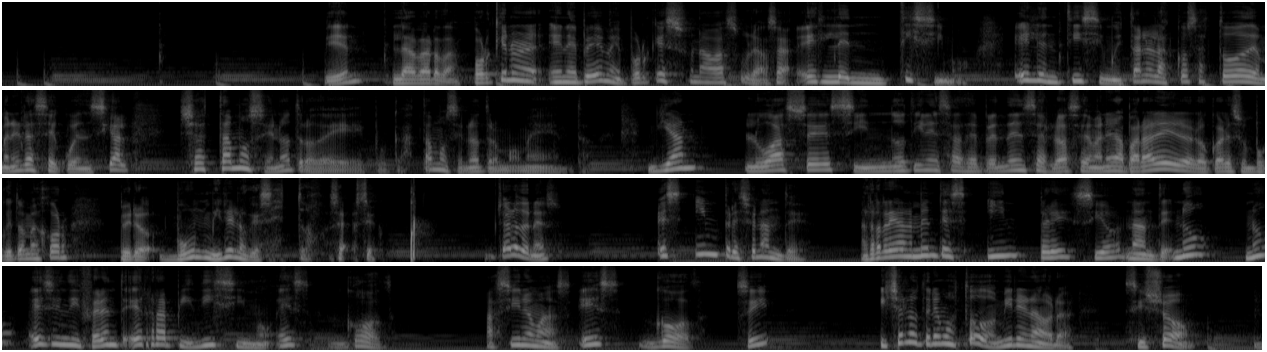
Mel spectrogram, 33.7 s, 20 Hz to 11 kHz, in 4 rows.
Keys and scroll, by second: 28.9 alt+h, 29.6 alt+l, 32.0-33.6 typing.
